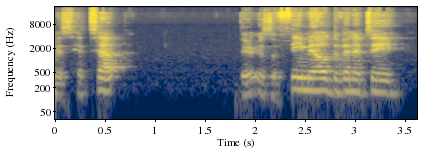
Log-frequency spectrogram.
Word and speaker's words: Hetep: deity, the male divinity whose name is Hetep. In the Coptic dialect, that's spelled Hotep. People often hear the term Hotep, but Hetep or Hotep, dialectal variants of the same term and so forth.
